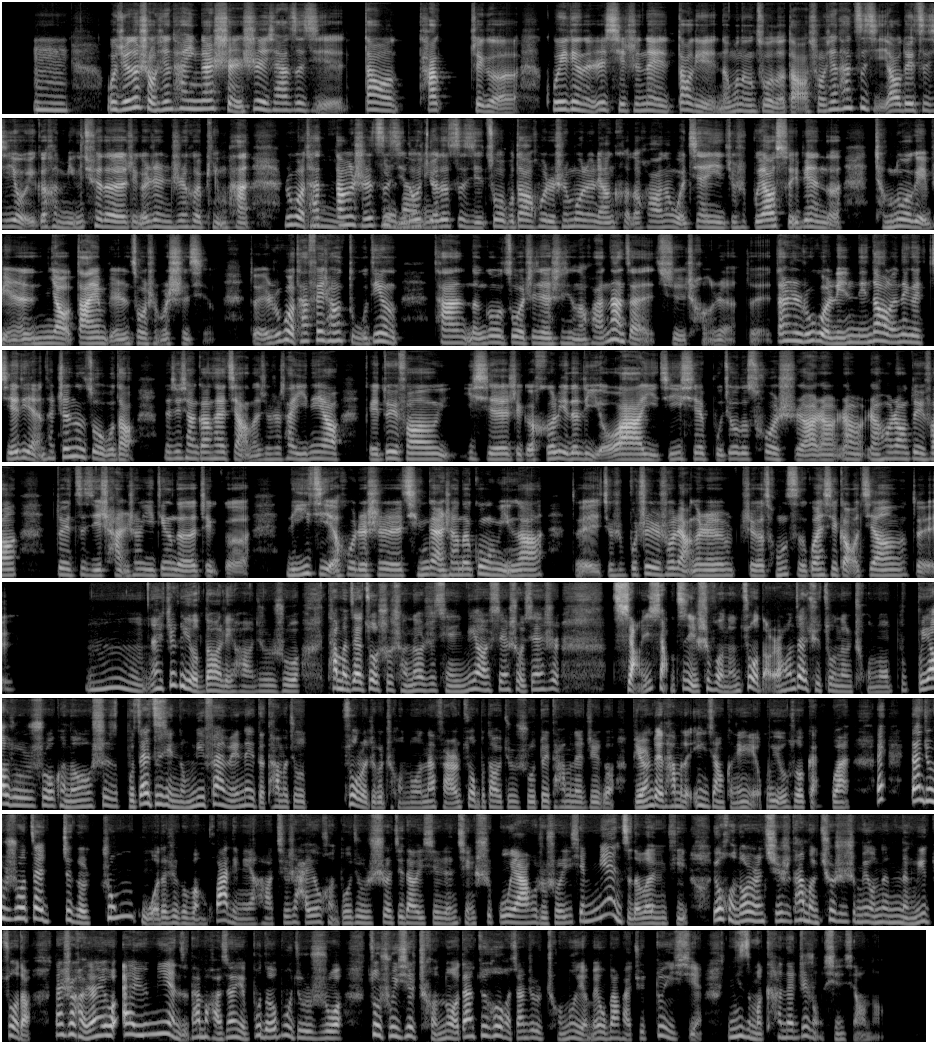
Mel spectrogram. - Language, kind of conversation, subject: Chinese, podcast, 你怎么看“说到做到”在日常生活中的作用？
- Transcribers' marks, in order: other background noise; inhale; stressed: "中国"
